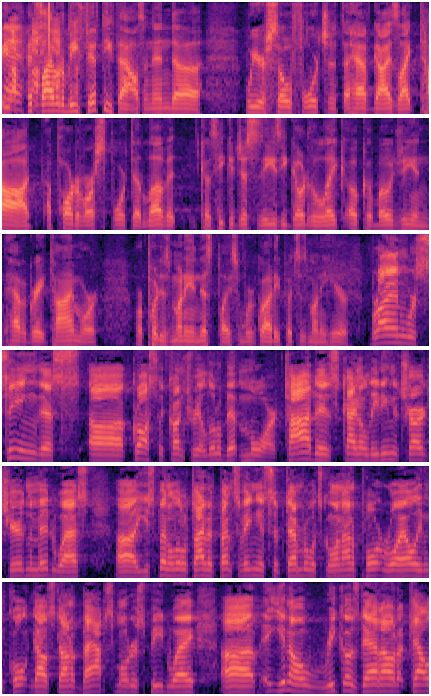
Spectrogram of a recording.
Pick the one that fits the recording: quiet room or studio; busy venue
busy venue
